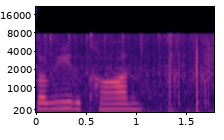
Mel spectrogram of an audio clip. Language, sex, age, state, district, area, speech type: Urdu, female, 45-60, Bihar, Darbhanga, rural, spontaneous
